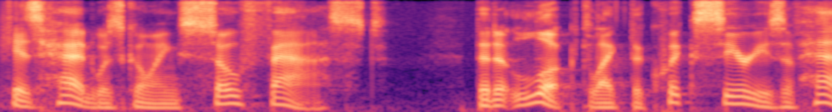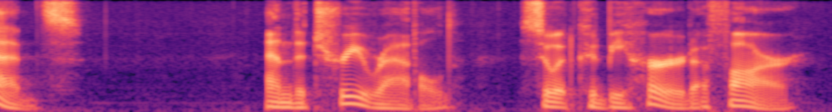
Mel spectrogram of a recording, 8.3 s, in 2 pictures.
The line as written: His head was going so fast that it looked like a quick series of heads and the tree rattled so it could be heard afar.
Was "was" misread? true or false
false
